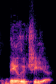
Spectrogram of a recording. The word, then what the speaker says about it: DeLucia: she would say it's de lucia the appropriate it's the italian way to say it yes some years ago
